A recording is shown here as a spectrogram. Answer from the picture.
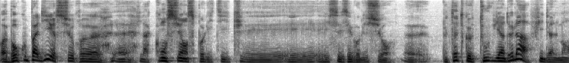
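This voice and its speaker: At a fairly slow pace, a man speaks in a somewhat breathy voice. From Alsace. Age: 70s. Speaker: retired politician. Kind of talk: interview monologue. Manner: hesitant, many fillers. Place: studio. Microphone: lapel.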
